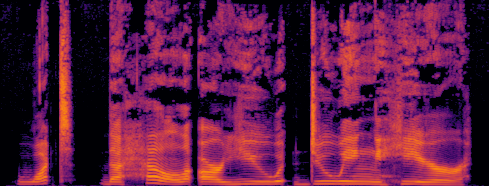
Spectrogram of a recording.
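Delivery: slow, measured, each word deliberate. A woman repeats her question to the narrator, slow and deliberate. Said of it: "slowly and deliberately this time".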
